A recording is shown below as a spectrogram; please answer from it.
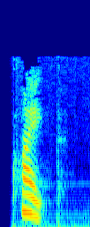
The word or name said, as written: clype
